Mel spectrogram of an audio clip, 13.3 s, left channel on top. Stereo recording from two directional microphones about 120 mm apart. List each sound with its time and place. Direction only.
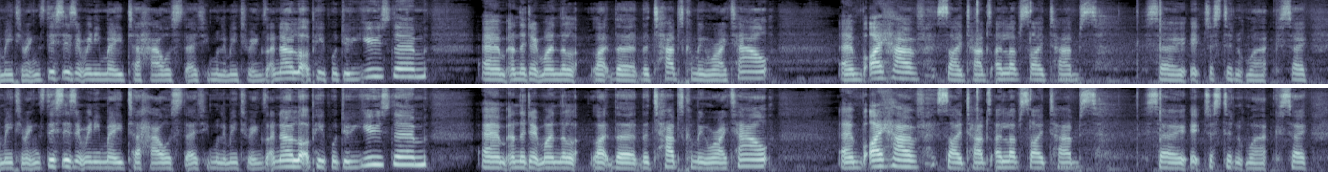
0.0 s speech: 35° right (ahead or behind)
